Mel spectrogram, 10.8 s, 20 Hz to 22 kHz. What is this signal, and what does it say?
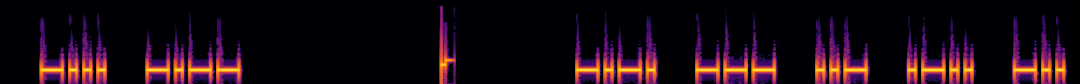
Morse code, heard as a keyed tone, about 17 wpm, spaced as for 12 wpm, 700 Hz. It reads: BY COULD
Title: 2x Character Spacing - Top 200 Words - 17wpm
